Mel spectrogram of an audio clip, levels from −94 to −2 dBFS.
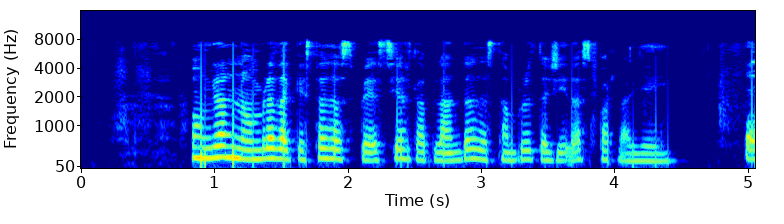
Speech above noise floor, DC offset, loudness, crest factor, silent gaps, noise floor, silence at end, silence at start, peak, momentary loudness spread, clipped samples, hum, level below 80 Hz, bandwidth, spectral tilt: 31 dB; under 0.1%; -42 LUFS; 18 dB; none; -72 dBFS; 0 s; 0.85 s; -24 dBFS; 14 LU; under 0.1%; none; -72 dBFS; 8 kHz; -5 dB/octave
